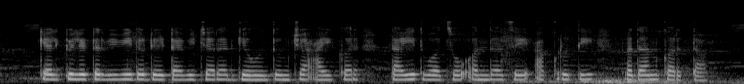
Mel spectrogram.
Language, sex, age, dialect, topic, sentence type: Marathi, female, 41-45, Southern Konkan, banking, statement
